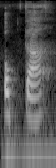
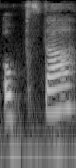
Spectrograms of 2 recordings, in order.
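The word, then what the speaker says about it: 없다: Another verb that can be mispronounced is opta. Opta. Okay, you'd think it's opsta, but no, that's not right either. Because also they close the sound for this.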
